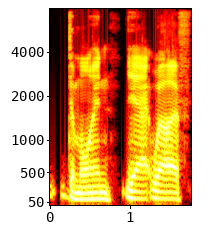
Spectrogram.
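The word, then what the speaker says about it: Des Moines: De Moines. Yeah. Well, if it's it's obviously a French word, but it's like not in the regional pronunciation.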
